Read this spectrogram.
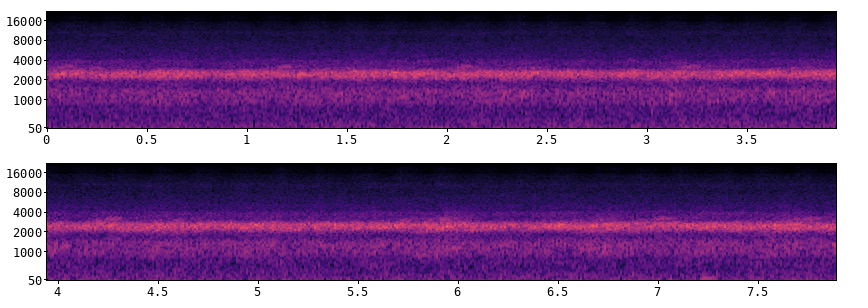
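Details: Massed frogs singing at night following two wet years, their overlapping calls merging into one unbroken high, buzzing drone with slight wavering pulses throughout.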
